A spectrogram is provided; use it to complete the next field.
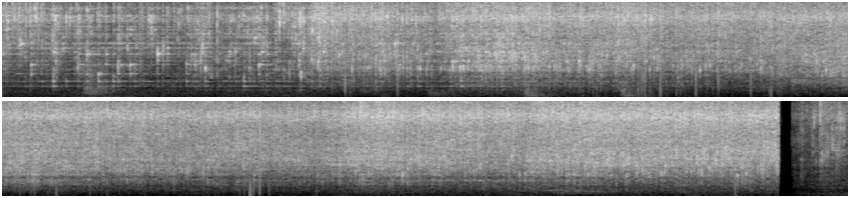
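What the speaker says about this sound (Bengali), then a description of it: "তেল দিয়ে দিলাম, এখন বেগুনগুলো ভেজে নেব।" Eggplant slices fry in hot oil, giving a close, bright, continuous hiss with occasional crackles and clicks; the sizzle runs unbroken until it cuts off abruptly near the end.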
